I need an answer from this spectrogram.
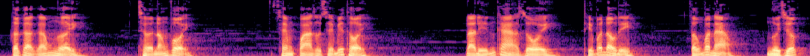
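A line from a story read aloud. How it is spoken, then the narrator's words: Cold, dismissive. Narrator (Vietnamese): Diệp Viễn chỉ cười nhạt nói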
